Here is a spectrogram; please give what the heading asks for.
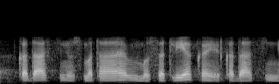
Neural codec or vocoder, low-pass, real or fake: codec, 16 kHz in and 24 kHz out, 1 kbps, XY-Tokenizer; 3.6 kHz; fake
